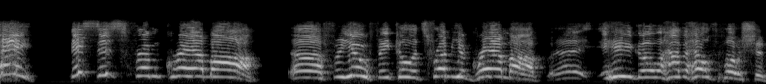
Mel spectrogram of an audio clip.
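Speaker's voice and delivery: high, small goblin character voice. Voicing a small goblin who hands the adventurers a health potion: small goblin voice. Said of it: "in the hands of a small goblin".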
